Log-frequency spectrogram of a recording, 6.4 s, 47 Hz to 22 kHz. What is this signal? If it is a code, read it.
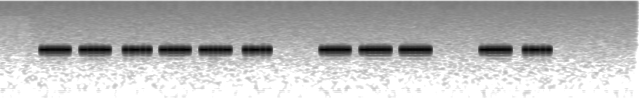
Hellschreiber (Feld-Hell, 122.5 baud), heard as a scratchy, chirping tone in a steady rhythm, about 980 Hz. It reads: DATANT DES ET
